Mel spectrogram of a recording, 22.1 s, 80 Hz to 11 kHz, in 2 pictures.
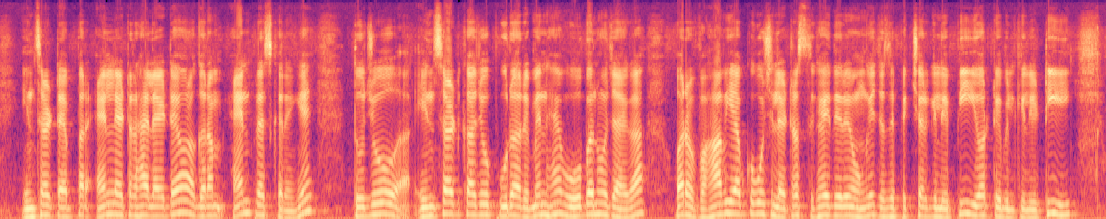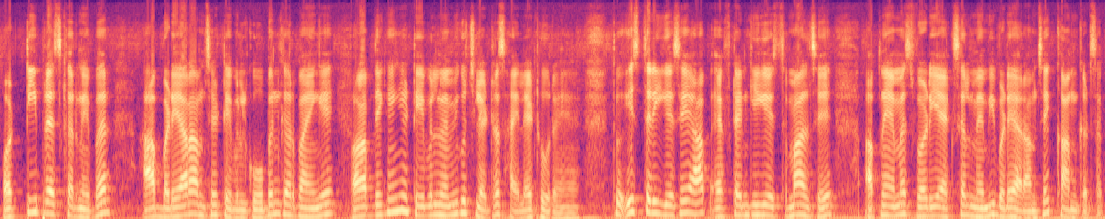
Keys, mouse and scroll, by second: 0.7 F10.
